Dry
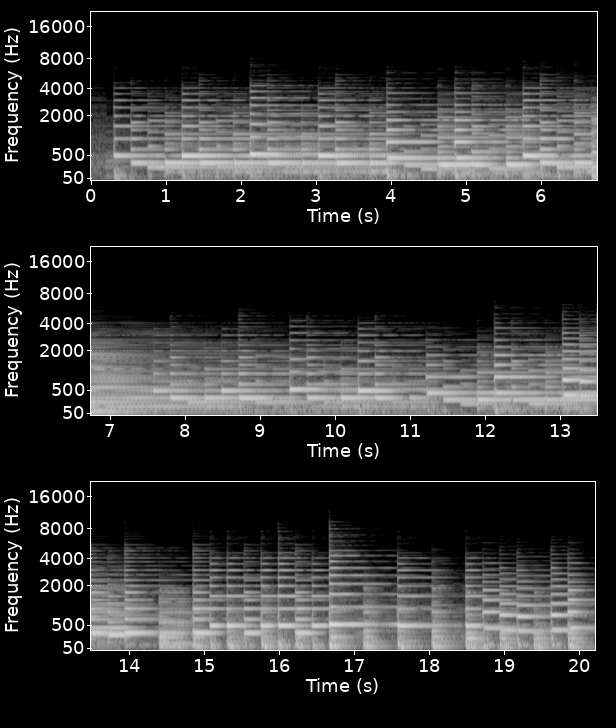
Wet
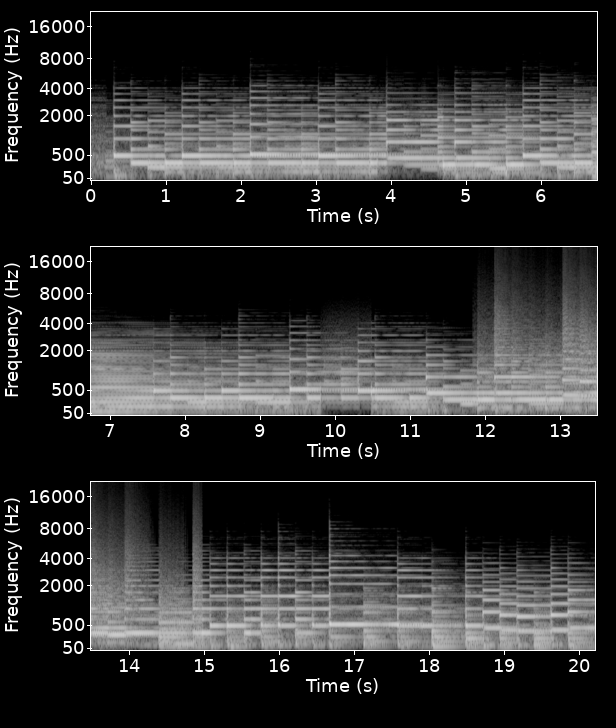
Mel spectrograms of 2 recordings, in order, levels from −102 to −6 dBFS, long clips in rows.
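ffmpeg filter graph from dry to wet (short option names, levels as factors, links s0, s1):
-filter_complex "[0:a]asettb=1/sr,asplit=3[s0][s1][s2];[s0]atrim=end=3.814[s3];[s1]atrim=start=3.81:end=4.69,asetpts=PTS-STARTPTS,afade=t=in:d=0.004:c=qsin,afade=t=out:st=0.876:d=0.004:c=qsin,highpass=440,lowpass=3300,equalizer=f=1900:t=o:w=0.29:g=8.5,acompressor=threshold=0.0398:ratio=6:attack=3.2:release=140:knee=1:detection=peak[s4];[s2]atrim=start=4.686[s5];[s3][s4]acrossfade=d=0.004:c1=hsin:c2=qsin[s6];[s6][s5]acrossfade=d=0.004:c1=qsin:c2=hsin,asettb=1/sr,asplit=3[s7][s8][s9];[s7]atrim=end=9.804[s10];[s8]atrim=start=9.8:end=10.48,asetpts=PTS-STARTPTS,afade=t=in:d=0.004:c=qsin,afade=t=out:st=0.676:d=0.004:c=qsin,aeval=exprs='sgn(val(0))*max(abs(val(0))-0.00224,0)':c=same,highpass=650,lowpass=2300[s11];[s9]atrim=start=10.476[s12];[s10][s11]acrossfade=d=0.004:c1=hsin:c2=qsin[s13];[s13][s12]acrossfade=d=0.004:c1=qsin:c2=hsin,asettb=1/sr,asplit=3[s14][s15][s16];[s14]atrim=end=11.824[s17];[s15]atrim=start=11.82:end=14.97,asetpts=PTS-STARTPTS,afade=t=in:d=0.004:c=qsin,afade=t=out:st=3.146:d=0.004:c=qsin,asoftclip=type=hard:threshold=0.0335,aecho=1:1:7:0.34,atrim=end_sample=138915[s18];[s16]atrim=start=14.966[s19];[s17][s18]acrossfade=d=0.004:c1=hsin:c2=qsin[s20];[s20][s19]acrossfade=d=0.004:c1=qsin:c2=hsin,asettb=1/sr,asplit=3[s21][s22][s23];[s21]atrim=end=15.614[s24];[s22]atrim=start=15.61:end=17.9,asetpts=PTS-STARTPTS,afade=t=in:d=0.004:c=qsin,afade=t=out:st=2.286:d=0.004:c=qsin,bass=f=250:g=-5,treble=f=4000:g=0,aecho=1:1:7.3:0.78,atrim=end_sample=100989[s25];[s23]atrim=start=17.896[s26];[s24][s25]acrossfade=d=0.004:c1=hsin:c2=qsin[s27];[s27][s26]acrossfade=d=0.004:c1=qsin:c2=hsin,highpass=93,bandreject=f=60:t=h:w=6,bandreject=f=120:t=h:w=6,bandreject=f=180:t=h:w=6,bandreject=f=240:t=h:w=6,bandreject=f=300:t=h:w=6,acompressor=threshold=0.0224:ratio=6,volume=2.24"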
